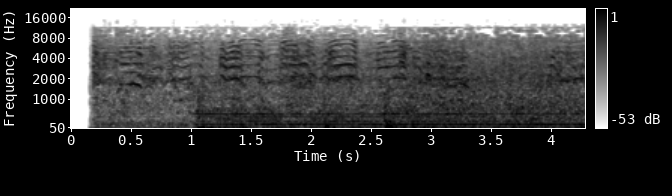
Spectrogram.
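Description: Birds calling in quick series of short chirps, over steady held musical tones that come in about a second in.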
